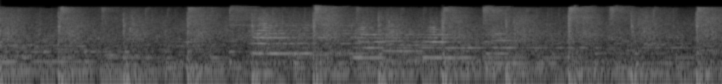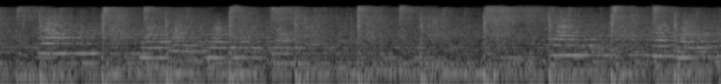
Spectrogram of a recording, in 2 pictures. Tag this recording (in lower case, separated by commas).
music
